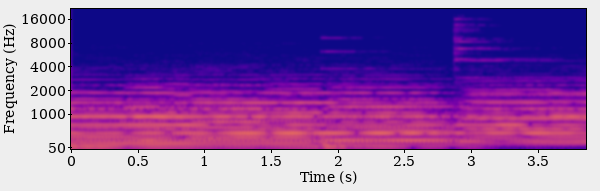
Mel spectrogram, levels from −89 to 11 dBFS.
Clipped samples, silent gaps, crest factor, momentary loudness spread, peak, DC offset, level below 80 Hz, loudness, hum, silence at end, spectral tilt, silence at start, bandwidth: under 0.1%; none; 12 dB; 4 LU; -18 dBFS; under 0.1%; -54 dBFS; -31 LUFS; none; 0 s; -7 dB/octave; 0 s; 17 kHz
